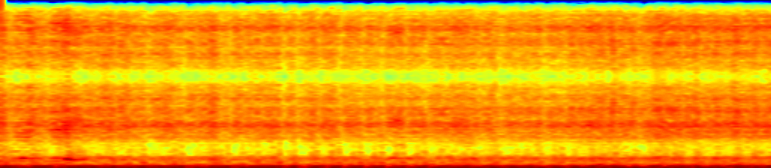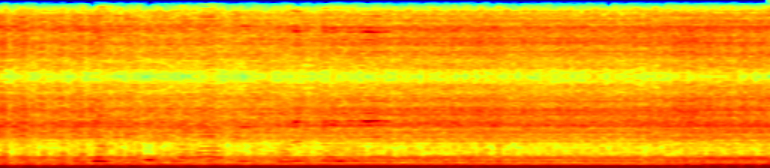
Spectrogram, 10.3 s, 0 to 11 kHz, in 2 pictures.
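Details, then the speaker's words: Mazda Miata with swapped 5.0 V8 and carburetor on first start, choke on: loud, lumpy deep uneven burble with steady low drone; running rich, timing being set to mark. "She's rich, ain't she? Yeah, but I can, the choke, that's why I reached up and flipped the choke off, because it was, you can actually see it opening up now."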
